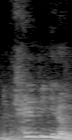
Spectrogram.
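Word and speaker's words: kelvin: 캘빈이라고 읽어요.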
